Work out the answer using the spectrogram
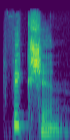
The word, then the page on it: fiction: fíkʃən; フィクション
